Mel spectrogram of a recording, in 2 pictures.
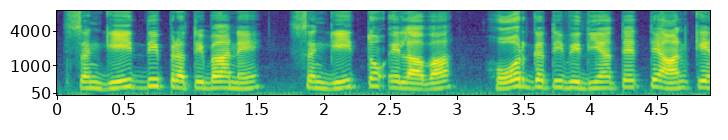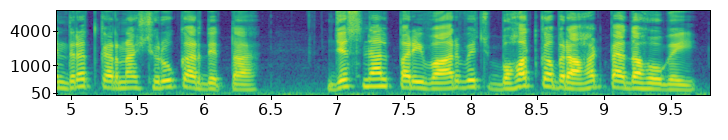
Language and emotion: Punjabi, fearful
